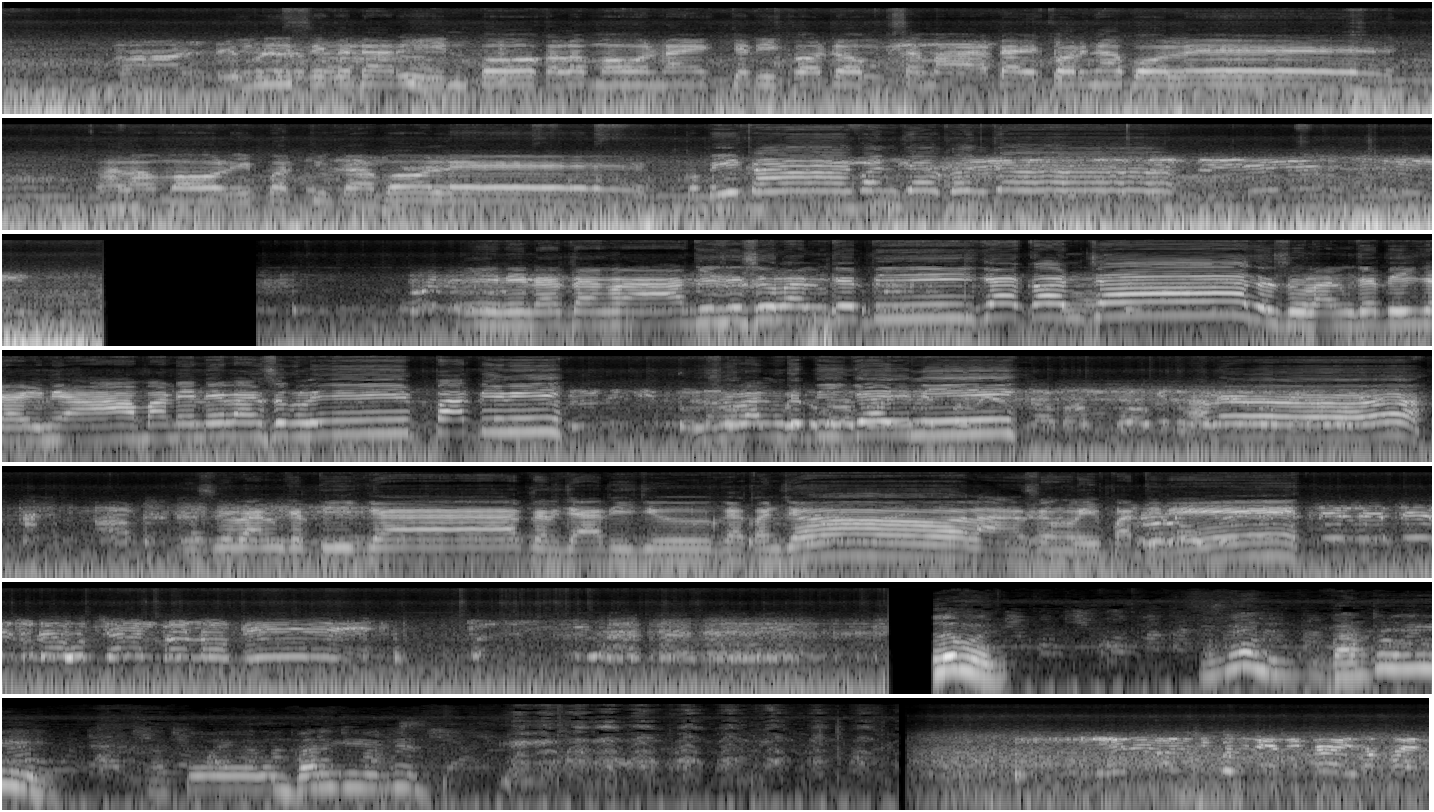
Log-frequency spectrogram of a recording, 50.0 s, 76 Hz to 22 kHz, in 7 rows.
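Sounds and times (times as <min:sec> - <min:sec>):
excavator diesel engine running: 0:00.0 - 0:14.8, 0:15.6 - 0:40.2, 0:45.1 - 0:50.0
man talking: 0:00.6 - 0:14.5, 0:15.6 - 0:40.8, 0:48.0 - 0:50.0
man's voice: 0:00.6 - 0:14.8, 0:15.6 - 0:40.8, 0:48.0 - 0:50.0.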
